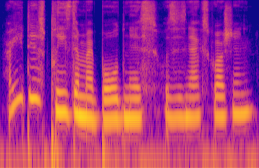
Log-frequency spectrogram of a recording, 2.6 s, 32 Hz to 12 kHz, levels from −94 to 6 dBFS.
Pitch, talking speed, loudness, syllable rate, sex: 220 Hz, 230 wpm, -16 LUFS, 6.4 syllables/s, female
